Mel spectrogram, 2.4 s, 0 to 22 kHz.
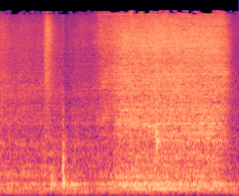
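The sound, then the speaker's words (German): A sharp knock of metal, then water is poured into an empty 250 ml coconut milk can, filling it to about 100 ml as a measure for cooking: a steady rushing splash for about a second before it stops. No one speaks. “Und wenn du das Ding halb mit Wasser füllst, hast du ja so, naja, nicht ganz halb, ne?”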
